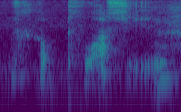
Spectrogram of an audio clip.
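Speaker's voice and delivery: soft unvoiced whisper. Real, not acted. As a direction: whisper it to the plushie. Sudden whisper.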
